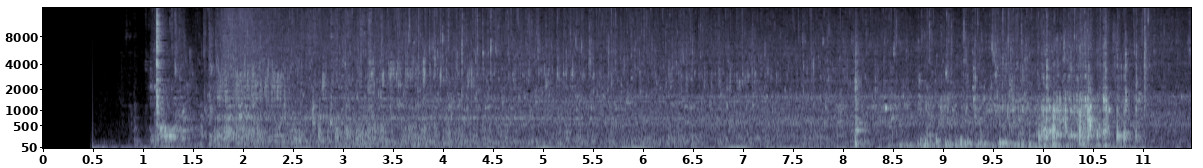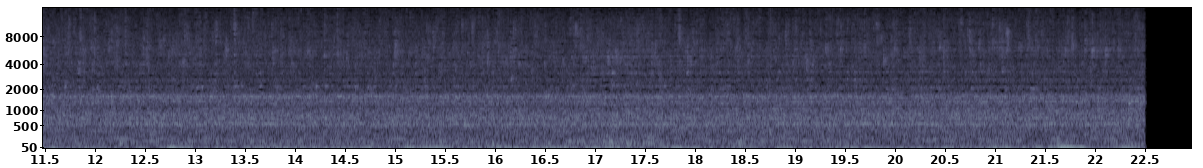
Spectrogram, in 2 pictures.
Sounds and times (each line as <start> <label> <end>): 0.9 toilet flush 22.5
